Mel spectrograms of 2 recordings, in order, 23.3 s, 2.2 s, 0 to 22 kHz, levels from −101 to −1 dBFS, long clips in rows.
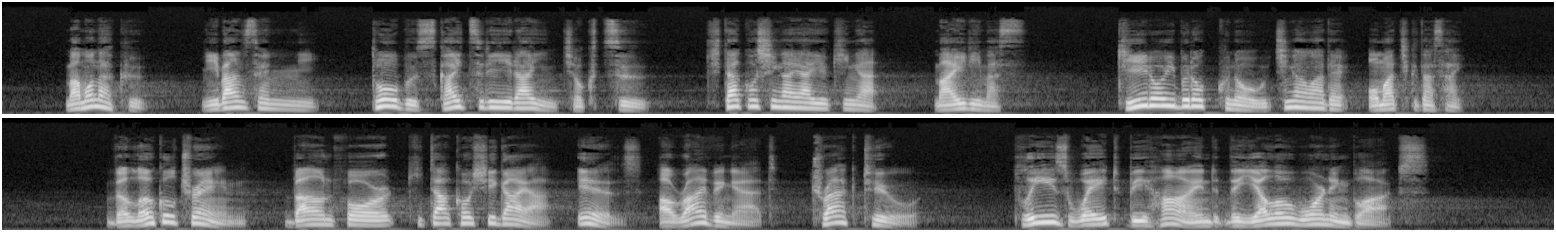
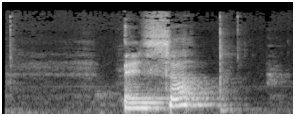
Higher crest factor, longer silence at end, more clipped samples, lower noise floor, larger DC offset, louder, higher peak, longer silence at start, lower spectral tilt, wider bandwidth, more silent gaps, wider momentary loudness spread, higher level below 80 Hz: about the same, 20 dB vs 18 dB; first, 1 s vs 0.5 s; neither; first, -66 dBFS vs -47 dBFS; neither; second, -21 LUFS vs -14 LUFS; about the same, -2 dBFS vs 0 dBFS; second, 0.5 s vs 0.9 s; first, -6 dB/octave vs -3.5 dB/octave; second, 13 kHz vs 16.5 kHz; neither; second, 14 LU vs 19 LU; second, -70 dBFS vs -50 dBFS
